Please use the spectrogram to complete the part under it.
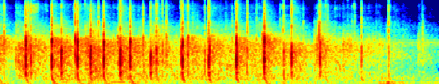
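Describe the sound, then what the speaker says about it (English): Small audience at a school board meeting clapping for a student spelling bee award, a thin scatter of separate claps over about four seconds that stays steady and modest in volume. "give her a warm round of applause"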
